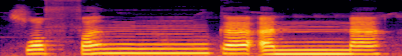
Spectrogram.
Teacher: ada fathatain pada fan bertemu dengan huruf Kaf jadi bacanya dengung disertai samar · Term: ikhfa Hakiki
